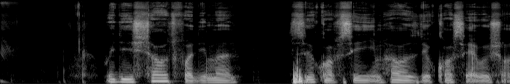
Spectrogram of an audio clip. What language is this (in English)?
Nigerian Pidgin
